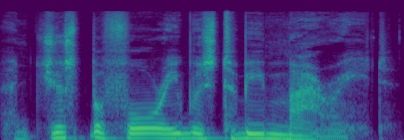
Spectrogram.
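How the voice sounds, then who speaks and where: A man's voice: mid-range voice, brisk, darkish tone, breathy edge, no room sound, clean studio sound, voice pushed up, natural voice. A man voicing a casual village butcher passing on grim news, in a ghost story reading. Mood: matter-of-fact. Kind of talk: dramatised audiobook ghost story.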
